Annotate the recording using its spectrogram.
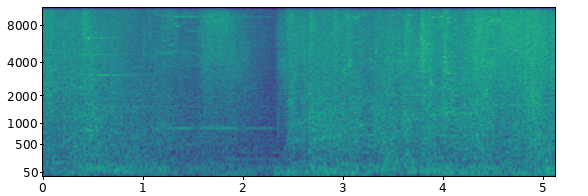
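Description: Game spell effects whoosh and crackle during a battle.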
